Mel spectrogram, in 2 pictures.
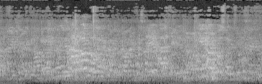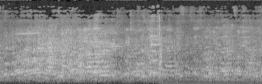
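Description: A man speaking into reporters' microphones, with crowd chatter in a large room behind him.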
